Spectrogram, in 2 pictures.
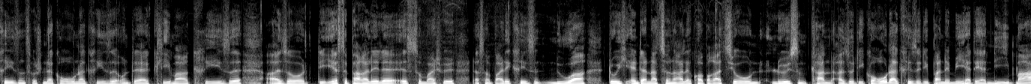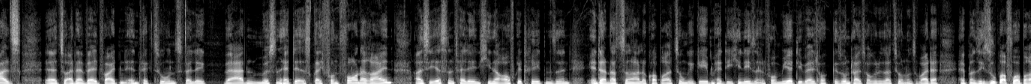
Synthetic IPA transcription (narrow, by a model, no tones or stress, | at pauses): ʁ̥iːzn̩t͡sv̥ɪʃn̩deːɐkʰoʁ̞oːnakʁ̥iːzəʊnt̚d̥eːɐkʰliːmakʁ̥iːzəʔa̰lzod̥iːʔeːɐstəpʰaʁ̞aleːləʔɪstt͡sʊmbaɪʃpiːld̥asmanbaɪdəkʁ̥iːzn̩ːuːɐd̥ʊɐçʔɪntɐnat͡sjonaːləkʰoːpəʁ̞at͡sjoːnløːzn̩kʰanʔalzodiːkʰoʁ̞oːnakʁ̥iːzədiːpʰandemiːɦɛtəjaːniːmaːlsʔɛːt͡suʔaɪnɐvɛltv̥aɪtn̩ɪ̰nfɛk̚t͡sjoːnsv̥ɛlə | vɛɐdn̩mʏsn̩hɛtəɛsɡ̥laɪçfɔnfɔɐnəʁ̞aɪnʔalsd̥iːʔeːɐstn̩fɛləɪnçiːnaʔaʊfɡ̥ətʁ̥eːtn̩zɪntʔɪntɐnat͡sjonaːləkʰoːpəʁat͡sjoːnɡəɡeːbm̩hɛtədiːçineːzn̩ɪnfɔɐmiːɐt̚d̥iːvɛltɡ̥əzʊnthaɪtsʔɔɐɡanizat͡sjoːnʊntz̥oːvaɪtɐ | hɛtəmanzɪçz̥uːpɐfoːɐbəʁa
